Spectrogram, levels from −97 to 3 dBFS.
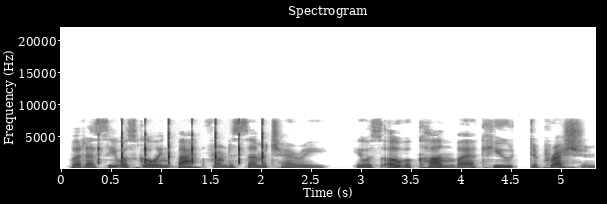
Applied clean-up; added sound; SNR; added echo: none; Clock; -3 dB; none.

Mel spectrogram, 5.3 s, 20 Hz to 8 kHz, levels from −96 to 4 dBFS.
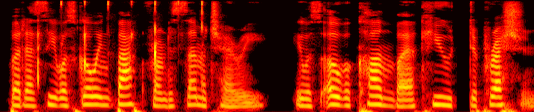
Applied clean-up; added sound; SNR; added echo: neural mask model Resemble Enhance denoiser.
